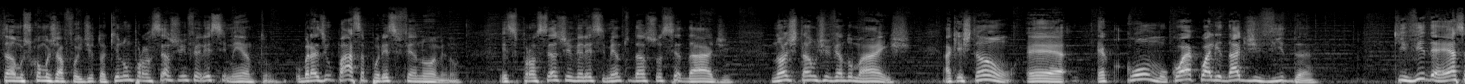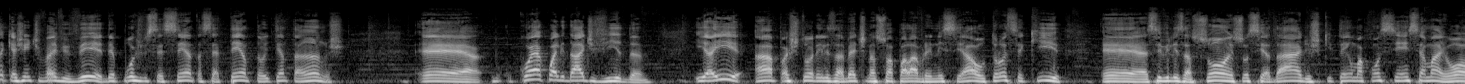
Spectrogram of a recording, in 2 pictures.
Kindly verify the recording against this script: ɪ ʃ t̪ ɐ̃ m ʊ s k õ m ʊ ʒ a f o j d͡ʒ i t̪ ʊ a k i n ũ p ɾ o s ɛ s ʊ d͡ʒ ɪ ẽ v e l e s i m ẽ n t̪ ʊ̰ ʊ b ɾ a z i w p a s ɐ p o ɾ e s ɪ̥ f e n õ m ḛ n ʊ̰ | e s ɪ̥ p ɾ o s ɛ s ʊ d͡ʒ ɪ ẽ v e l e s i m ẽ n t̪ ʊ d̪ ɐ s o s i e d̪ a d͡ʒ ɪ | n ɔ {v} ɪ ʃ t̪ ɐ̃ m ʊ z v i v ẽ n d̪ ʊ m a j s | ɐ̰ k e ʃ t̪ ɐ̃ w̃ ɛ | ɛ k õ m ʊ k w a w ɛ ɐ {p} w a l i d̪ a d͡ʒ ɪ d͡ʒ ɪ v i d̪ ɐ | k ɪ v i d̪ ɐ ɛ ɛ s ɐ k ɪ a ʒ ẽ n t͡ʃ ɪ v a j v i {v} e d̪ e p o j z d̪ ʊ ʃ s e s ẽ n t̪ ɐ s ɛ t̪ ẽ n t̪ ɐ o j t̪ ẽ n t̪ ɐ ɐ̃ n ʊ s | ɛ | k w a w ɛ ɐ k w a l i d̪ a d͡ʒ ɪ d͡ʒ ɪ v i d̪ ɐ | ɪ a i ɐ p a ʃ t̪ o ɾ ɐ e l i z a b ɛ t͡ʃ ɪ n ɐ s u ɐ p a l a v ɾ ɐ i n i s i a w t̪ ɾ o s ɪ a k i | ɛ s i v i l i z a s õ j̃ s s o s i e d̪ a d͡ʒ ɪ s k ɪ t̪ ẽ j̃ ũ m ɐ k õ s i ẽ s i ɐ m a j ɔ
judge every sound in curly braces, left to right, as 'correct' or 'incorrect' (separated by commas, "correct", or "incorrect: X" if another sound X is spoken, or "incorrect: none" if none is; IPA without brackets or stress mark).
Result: incorrect: z, incorrect: k, correct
